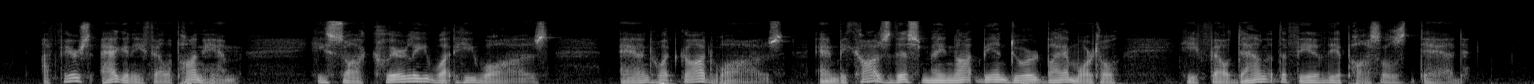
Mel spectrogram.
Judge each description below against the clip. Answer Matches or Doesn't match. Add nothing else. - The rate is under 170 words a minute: Matches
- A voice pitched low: Matches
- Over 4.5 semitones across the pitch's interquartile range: Matches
